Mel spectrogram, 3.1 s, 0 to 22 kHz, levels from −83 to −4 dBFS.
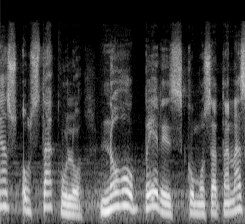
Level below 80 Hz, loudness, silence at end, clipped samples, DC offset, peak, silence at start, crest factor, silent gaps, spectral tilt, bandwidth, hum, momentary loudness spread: -52 dBFS; -17 LUFS; 0 s; under 0.1%; under 0.1%; -4 dBFS; 0 s; 12 dB; none; -5 dB/octave; 15 kHz; none; 5 LU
